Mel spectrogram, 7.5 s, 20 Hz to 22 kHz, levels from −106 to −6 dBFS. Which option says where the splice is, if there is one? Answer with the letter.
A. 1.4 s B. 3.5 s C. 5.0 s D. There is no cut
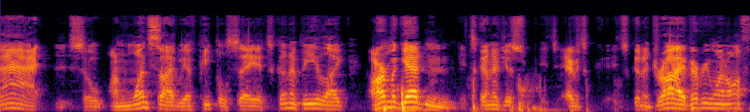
B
